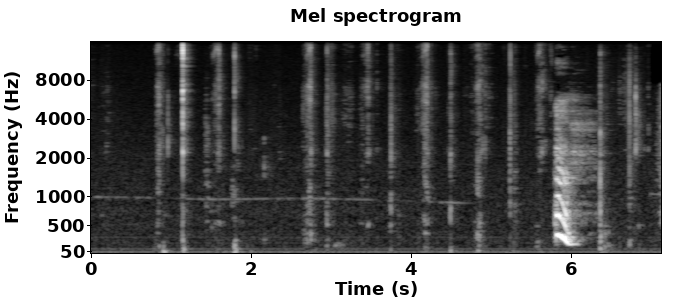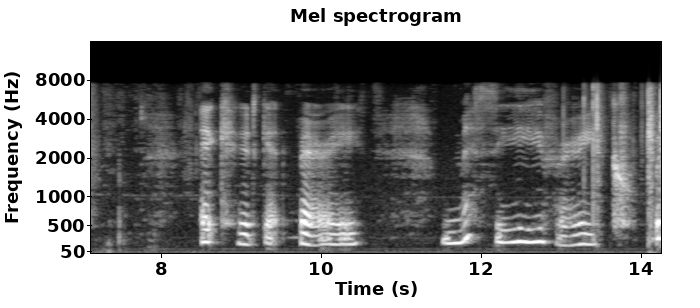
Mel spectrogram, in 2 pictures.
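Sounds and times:
scissors snipping: 0.0s - 7.0s
speech: 8.5s - 10.6s, 11.5s - 13.6s.

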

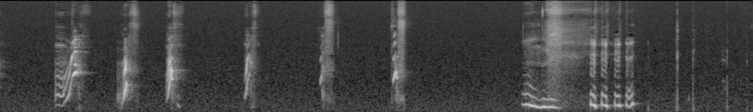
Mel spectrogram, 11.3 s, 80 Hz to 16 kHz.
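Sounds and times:
person imitating a dog barking: 0.9s - 2.7s, 5.9s - 6.2s
speech: 8.9s - 9.7s.

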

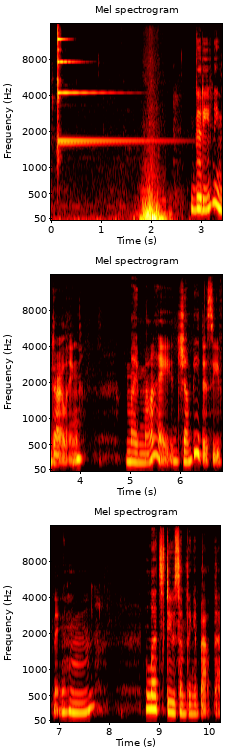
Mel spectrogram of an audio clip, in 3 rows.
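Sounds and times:
counter service bell tapped: 0.0s - 1.8s
speech: 2.8s - 4.1s, 4.9s - 7.8s, 8.7s - 10.2s.

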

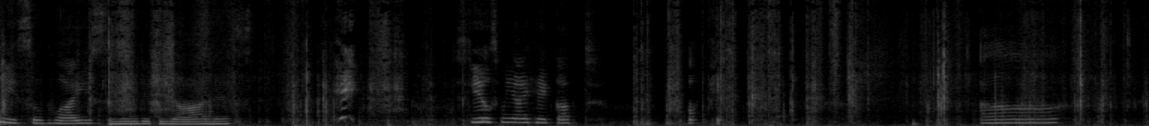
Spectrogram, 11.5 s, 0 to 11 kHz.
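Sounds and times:
crinkly paper crinkling and rustling: 0.0s - 4.4s, 6.4s - 11.4s
speech: 0.2s - 3.1s, 4.7s - 6.0s, 9.8s - 10.6s.

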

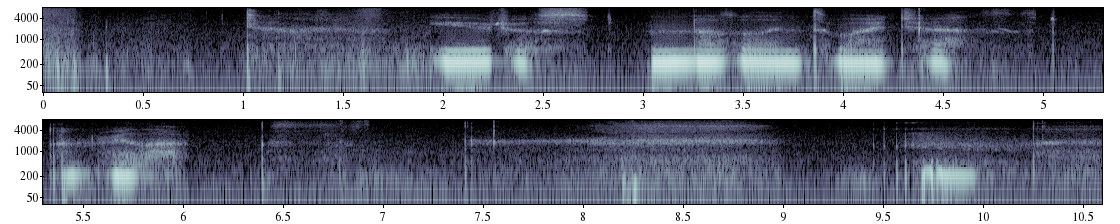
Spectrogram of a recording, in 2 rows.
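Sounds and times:
faint rustling: 0.0s - 2.5s
slow soft breathing: 1.0s - 2.0s, 6.4s - 9.0s
speech: 2.0s - 4.8s, 5.4s - 6.1s.

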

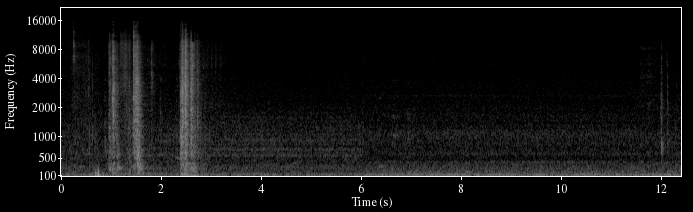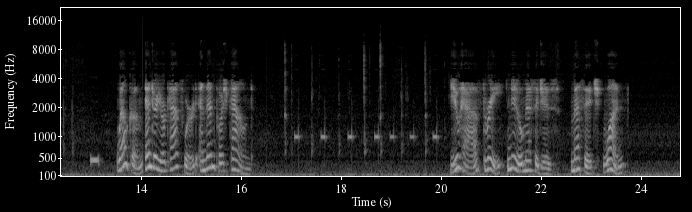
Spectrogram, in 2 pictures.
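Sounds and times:
steady low room hum: 0.0s - 24.7s
door pushed shut with solid knocks and a heavy thud: 2.4s - 3.1s
speech: 13.6s - 16.3s, 20.2s - 23.8s.

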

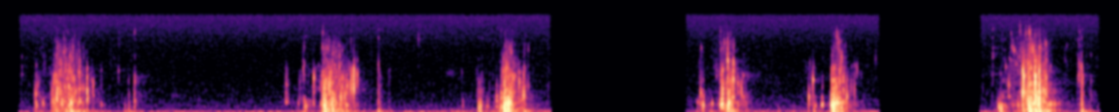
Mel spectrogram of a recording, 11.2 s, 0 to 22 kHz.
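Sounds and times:
pump: 0.2s - 1.8s, 2.8s - 3.9s, 4.5s - 5.5s, 6.9s - 8.7s, 9.8s - 11.0s.

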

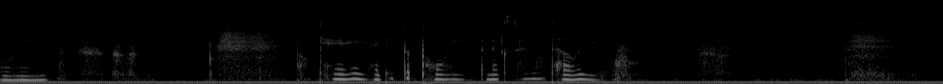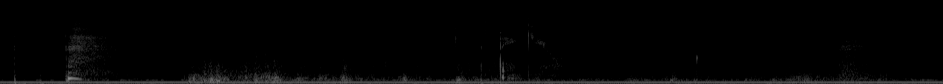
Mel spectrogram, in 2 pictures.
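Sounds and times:
steady low hum: 0.0s - 18.8s
speech: 3.3s - 6.4s
faint thunder rumbling on a stormy night: 11.2s - 18.8s.

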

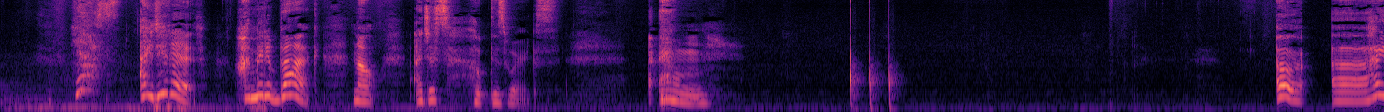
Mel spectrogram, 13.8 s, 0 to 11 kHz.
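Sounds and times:
speech: 1.5s - 5.6s, 6.5s - 7.3s, 12.8s - 13.8s
knocking on a door: 8.5s - 9.1s.

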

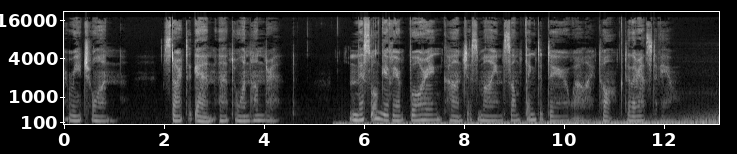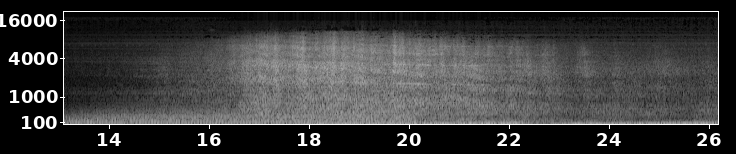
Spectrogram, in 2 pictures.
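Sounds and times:
speech: 0.1s - 1.0s, 2.0s - 4.4s, 5.7s - 12.2s
airplane engine drone in cabin in flight: 5.4s - 26.1s.

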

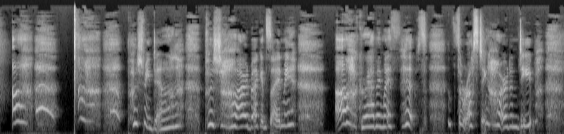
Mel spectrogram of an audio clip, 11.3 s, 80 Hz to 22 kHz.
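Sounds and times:
sharp slap of a hand on skin: 0.0s - 0.3s, 1.4s - 1.7s
speech: 2.6s - 11.2s.

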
